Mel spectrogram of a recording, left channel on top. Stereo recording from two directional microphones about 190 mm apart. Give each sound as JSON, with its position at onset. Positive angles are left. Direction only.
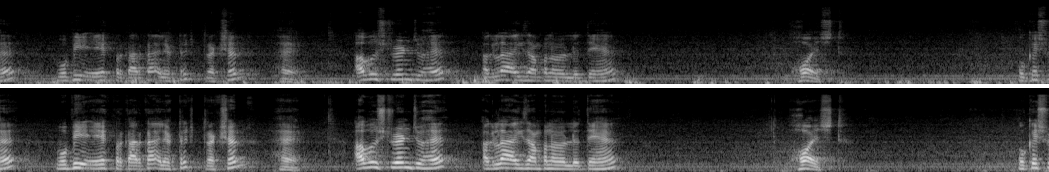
{"t": 0.6, "sound": "a man's voice", "side_deg": -40}
{"t": 7.9, "sound": "a man's voice", "side_deg": -40}
{"t": 10.2, "sound": "a man's voice", "side_deg": -40}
